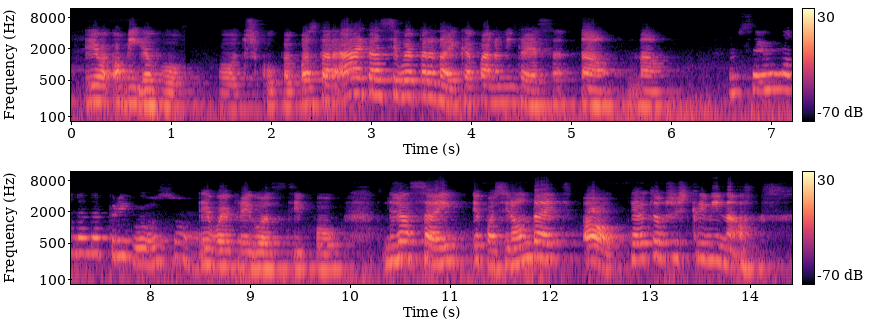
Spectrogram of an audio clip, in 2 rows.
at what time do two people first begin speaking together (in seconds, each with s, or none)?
none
